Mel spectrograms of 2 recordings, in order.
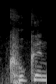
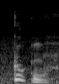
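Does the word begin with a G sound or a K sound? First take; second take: K sound; G sound. First: The word begins with a hard K sound. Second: The word begins with a soft G sound. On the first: This is the Prussian way of saying it. "das ist dann preisig" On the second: This is the Bavarian way of saying it. "der Bayer sagt gucken, mit G und nicht mit K"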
